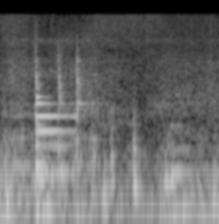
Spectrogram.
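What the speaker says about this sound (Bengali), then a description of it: "তার মশলাটা ভালো করে কষিয়ে তারপর হচ্ছে চিকেনটা দিয়ে দিলাম" Chicken sizzles in a pan of spice paste, a steady frying hiss under a few clinks and scrapes of stirring, close and fairly loud with no voices.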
